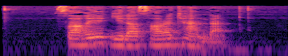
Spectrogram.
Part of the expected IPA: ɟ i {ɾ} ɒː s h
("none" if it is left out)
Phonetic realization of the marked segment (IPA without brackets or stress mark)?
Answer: l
